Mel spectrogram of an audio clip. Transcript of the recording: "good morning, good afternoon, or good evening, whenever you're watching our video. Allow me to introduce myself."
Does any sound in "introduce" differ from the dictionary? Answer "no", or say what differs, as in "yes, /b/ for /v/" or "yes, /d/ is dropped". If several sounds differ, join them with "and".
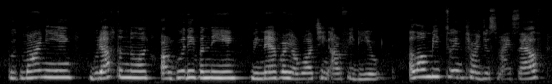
no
